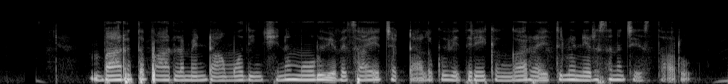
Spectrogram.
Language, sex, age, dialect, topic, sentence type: Telugu, female, 25-30, Southern, agriculture, statement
